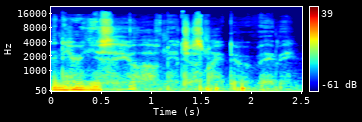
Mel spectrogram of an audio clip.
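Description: A man's voice: deep voice, fairly even intonation, fast talker, gravelly, fairly bright tone, full character voice. A man playing a cold, domineering, cruel lover in a whispered adult audio roleplay, speaking close and taunting. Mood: possessive.

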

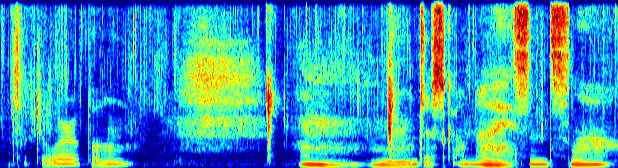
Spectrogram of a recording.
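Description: Breathy woman, ASMR whisper, slow intimate delivery, mellow tone, close mic. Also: medium pitch, no echo. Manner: soft, slow, teasing whisper.

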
